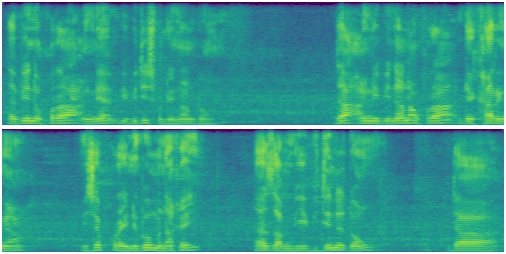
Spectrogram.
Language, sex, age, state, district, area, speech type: Bodo, male, 60+, Assam, Chirang, rural, spontaneous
